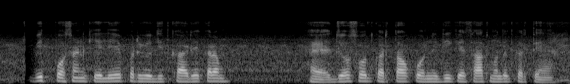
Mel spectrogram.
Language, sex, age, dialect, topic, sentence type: Hindi, male, 18-24, Hindustani Malvi Khadi Boli, banking, statement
